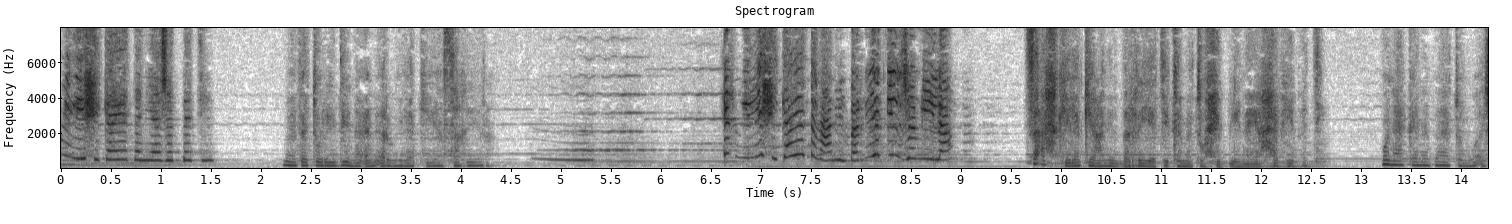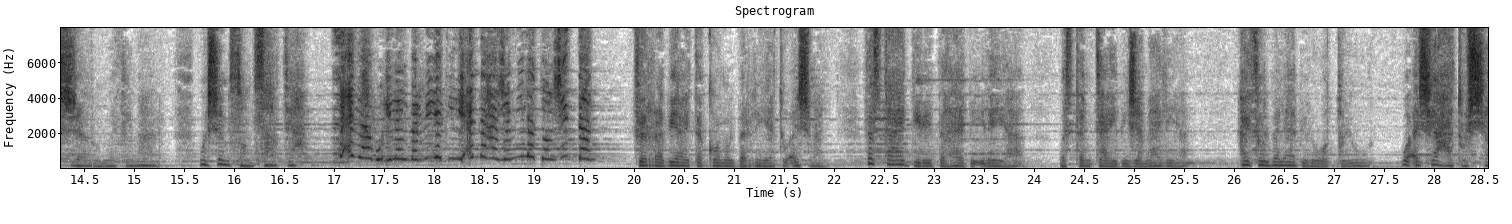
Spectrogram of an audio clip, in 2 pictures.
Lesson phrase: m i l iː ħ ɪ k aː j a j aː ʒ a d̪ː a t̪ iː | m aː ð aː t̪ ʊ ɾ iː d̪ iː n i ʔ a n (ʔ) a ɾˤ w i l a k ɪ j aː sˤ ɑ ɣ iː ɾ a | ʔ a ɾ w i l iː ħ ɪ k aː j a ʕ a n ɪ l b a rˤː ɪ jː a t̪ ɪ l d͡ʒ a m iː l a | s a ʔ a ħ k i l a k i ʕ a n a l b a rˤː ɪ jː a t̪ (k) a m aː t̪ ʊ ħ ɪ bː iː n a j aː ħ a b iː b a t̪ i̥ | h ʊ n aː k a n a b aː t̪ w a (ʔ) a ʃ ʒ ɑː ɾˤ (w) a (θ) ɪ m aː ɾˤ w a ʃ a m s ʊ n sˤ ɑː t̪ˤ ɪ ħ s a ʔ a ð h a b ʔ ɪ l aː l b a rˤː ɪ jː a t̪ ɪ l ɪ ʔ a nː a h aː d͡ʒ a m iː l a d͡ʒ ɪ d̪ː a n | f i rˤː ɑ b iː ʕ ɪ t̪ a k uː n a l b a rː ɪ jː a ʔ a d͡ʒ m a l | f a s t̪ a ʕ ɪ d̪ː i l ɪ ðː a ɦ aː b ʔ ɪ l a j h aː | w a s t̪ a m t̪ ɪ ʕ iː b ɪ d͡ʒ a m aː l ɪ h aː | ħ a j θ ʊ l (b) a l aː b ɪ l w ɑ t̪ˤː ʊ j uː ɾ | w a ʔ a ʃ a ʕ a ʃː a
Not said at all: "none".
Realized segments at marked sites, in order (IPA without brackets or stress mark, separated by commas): ʔ, k, ʔ, w, θ, b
